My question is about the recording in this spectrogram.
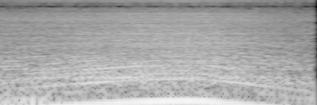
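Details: Head gasket check with the radiator cap off on a fairly warm engine: smooth rev rising and falling evenly with no knocks or misses; coolant circulates without strong bubbling, so the head gasket is OK; normal engine revving.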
